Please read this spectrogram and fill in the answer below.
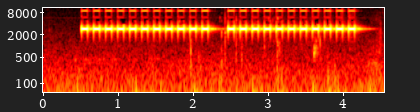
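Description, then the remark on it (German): A loud, piercing electronic alert tone from a wireless receiver, triggered by its fourth button, pulses in rapid, evenly spaced beeps, pauses briefly, then resumes the same fast beeping pattern, with no talking. “Jetzt hören wir uns mal die vierte Taste an.”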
